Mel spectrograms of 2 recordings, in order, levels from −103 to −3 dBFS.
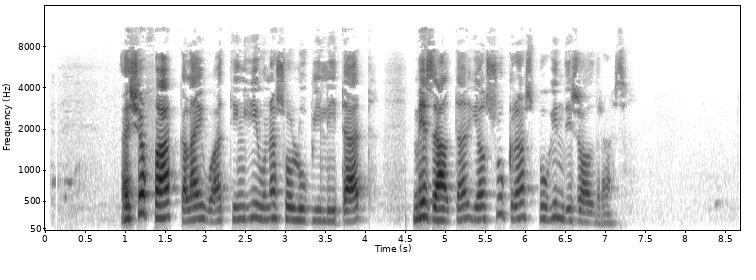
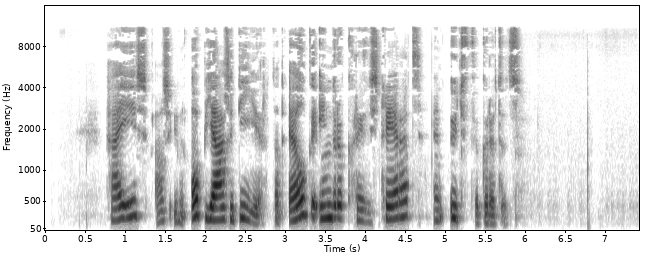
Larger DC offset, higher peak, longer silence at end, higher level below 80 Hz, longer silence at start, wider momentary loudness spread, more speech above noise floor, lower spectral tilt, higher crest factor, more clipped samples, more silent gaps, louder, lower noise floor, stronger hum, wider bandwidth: neither; about the same, -4 dBFS vs -4 dBFS; about the same, 1.45 s vs 1.5 s; about the same, -86 dBFS vs -82 dBFS; about the same, 0.95 s vs 0.85 s; about the same, 18 LU vs 17 LU; first, 59 dB vs 52 dB; second, -3 dB/octave vs -5 dB/octave; about the same, 24 dB vs 22 dB; neither; neither; about the same, -25 LUFS vs -25 LUFS; first, -85 dBFS vs -77 dBFS; neither; about the same, 11.5 kHz vs 11.5 kHz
